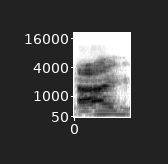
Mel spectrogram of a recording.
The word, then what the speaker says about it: chi: Is it chi? Is that how you pronounce it? Chi. Am I right? Yeah, key.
